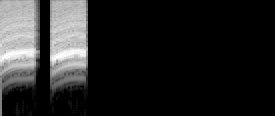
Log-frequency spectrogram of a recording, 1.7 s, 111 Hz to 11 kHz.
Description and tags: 3 alarm short b
2 short alarm blasts. Model 3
